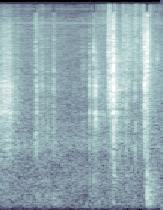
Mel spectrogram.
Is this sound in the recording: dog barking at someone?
no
